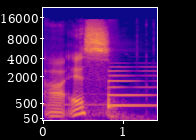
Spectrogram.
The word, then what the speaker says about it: As: Das ist ein A-S. Allerdings zwei Vokale A und E hintereinander. Ja, das wird As ausgesprochen in dem Fall.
